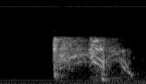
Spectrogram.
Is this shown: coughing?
yes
